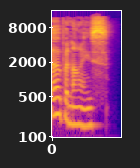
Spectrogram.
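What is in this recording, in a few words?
"urbanize", British English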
